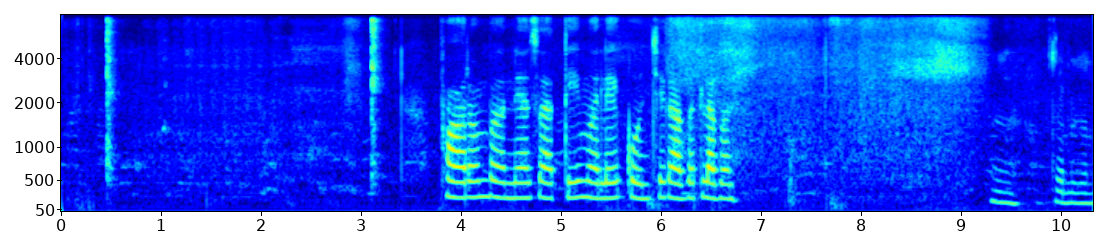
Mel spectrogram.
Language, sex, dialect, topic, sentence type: Marathi, female, Varhadi, banking, question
